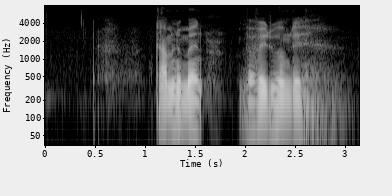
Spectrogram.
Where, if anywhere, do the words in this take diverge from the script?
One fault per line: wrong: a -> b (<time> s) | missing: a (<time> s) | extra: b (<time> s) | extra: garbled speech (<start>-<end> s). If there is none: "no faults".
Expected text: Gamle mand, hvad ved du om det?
no faults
